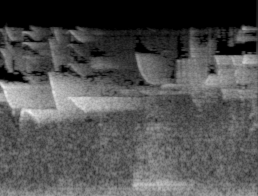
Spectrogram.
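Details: Green-winged saltator, a champion competition cage bird from Santa Catarina, Brazil, sings loud slurred whistles sweeping down and up, followed by quieter high rising phrases; a brief low murmur sounds midway.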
